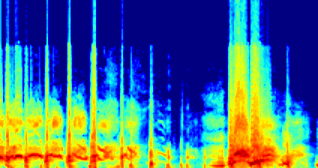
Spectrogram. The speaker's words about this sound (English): Sorry, I had a small coughing fit.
